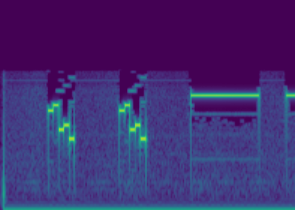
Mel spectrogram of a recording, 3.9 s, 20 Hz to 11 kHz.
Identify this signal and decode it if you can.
Five-tone selective call (ZVEI), heard as quick runs of five tones, tones of about 70 ms. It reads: 89452 89452
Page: /455/SDR/ZVEI/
